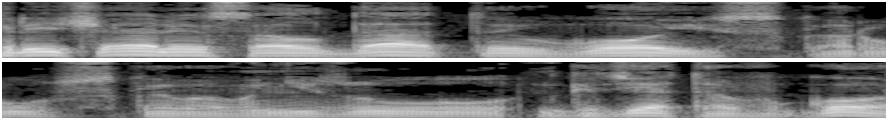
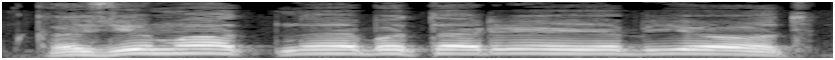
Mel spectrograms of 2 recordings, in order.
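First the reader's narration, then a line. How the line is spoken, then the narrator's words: Small musketeer shouting. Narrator (Russian): закричал небольшого роста рыжий курносый мушкетер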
